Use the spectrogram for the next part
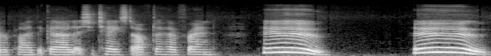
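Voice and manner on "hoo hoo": high, loud hooting call twice; playful mammoth hoots. Acted. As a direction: hoot along like the mammoth. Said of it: "joined in Elsie".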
